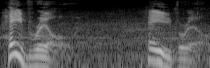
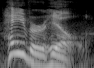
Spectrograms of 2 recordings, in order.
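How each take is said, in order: First: "Haverhill" said as HAY-vill, the middle dropped; local pronunciation. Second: Haverhill said fully as HAY-ver-hill, slow; wrong pronunciation. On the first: Host giving a viewer's local correction, "Haverhill" as hay-vill. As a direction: squeeze "Haverhill" into two syllables, hay-vill. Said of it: "it's pronounced, she says". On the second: Host redoing his mispronunciation, "Haverhill" as hay-ver-hill. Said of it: "got a chuckle listening to me say". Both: Shown as a demonstration.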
